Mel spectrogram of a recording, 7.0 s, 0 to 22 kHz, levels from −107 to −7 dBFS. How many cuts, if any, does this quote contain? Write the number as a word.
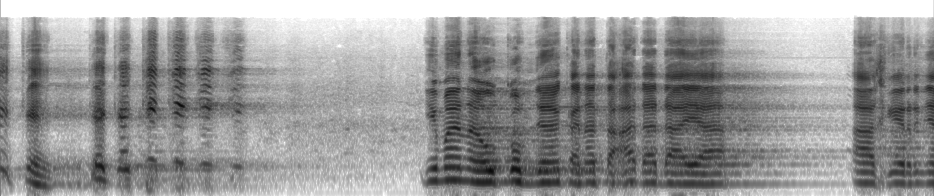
zero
